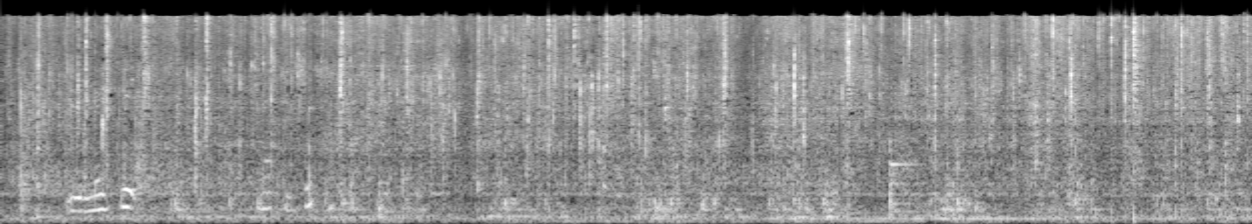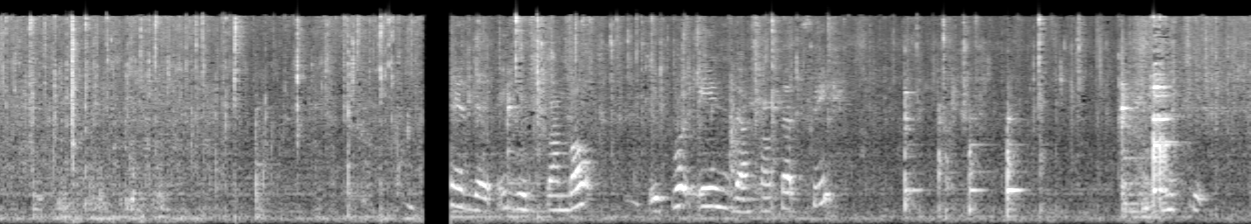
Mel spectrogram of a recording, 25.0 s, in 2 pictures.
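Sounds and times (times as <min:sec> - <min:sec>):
eggs sizzling in hot oil: 0:00.0 - 0:25.0
wooden spatula chopping against pan: 0:21.5 - 0:23.0.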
